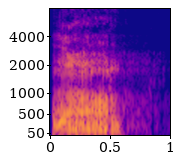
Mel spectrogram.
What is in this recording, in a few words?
idle, giant zombie soldier; slender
